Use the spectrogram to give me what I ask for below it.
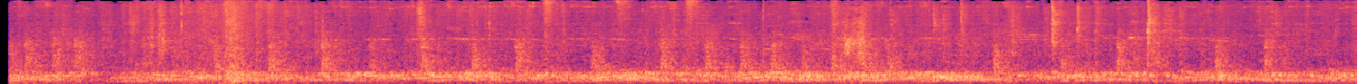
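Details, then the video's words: Many fancy pigeons cooing together in a dense, continuous chorus of low, overlapping coos, punctuated by frequent sharp clicks and wing or foot clatter throughout. "Pigeons Sound"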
